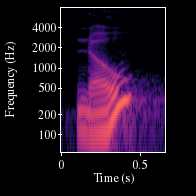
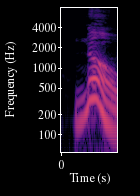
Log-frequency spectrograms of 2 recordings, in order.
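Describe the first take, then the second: First: It is said hesitantly, with a stammer. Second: It is said firmly, with conviction.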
